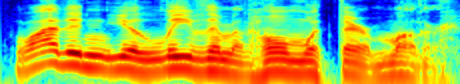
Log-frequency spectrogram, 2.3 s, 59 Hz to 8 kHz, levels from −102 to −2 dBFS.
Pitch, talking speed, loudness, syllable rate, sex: 125 Hz, 260 wpm, -16 LUFS, 5.6 syllables/s, male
